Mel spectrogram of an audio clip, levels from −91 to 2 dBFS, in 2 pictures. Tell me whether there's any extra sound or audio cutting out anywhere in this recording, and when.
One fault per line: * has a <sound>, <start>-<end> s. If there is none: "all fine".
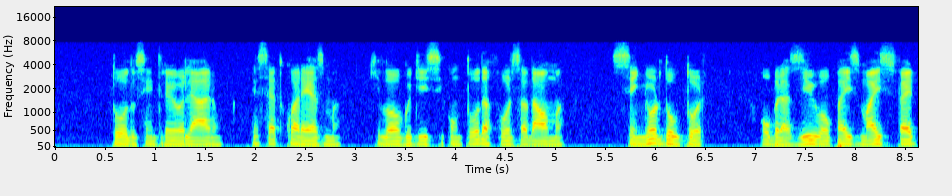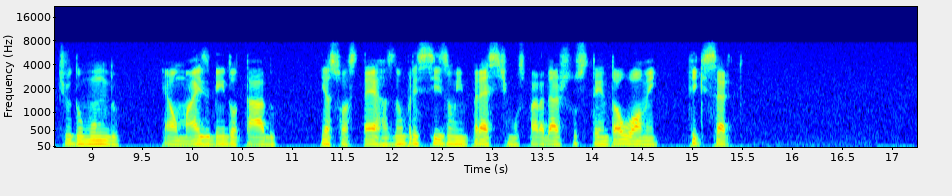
all fine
